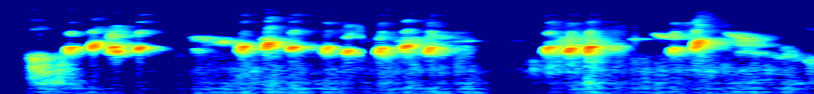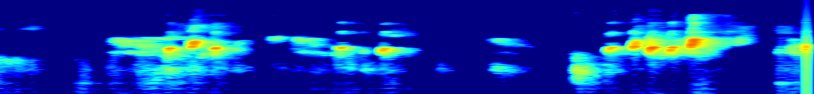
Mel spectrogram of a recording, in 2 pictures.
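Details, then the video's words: Song of a goldfinch: clusters of liquid, twittering high notes in short phrases, with a couple of lower rasping notes and gaps of silence between bursts. "Goldfinches - amazing song"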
